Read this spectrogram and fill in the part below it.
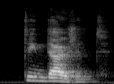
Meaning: ten thousand
- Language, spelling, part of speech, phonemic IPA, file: Dutch, tienduizend, numeral / noun, /ˈtindœyzənt/, Nl-tienduizend.ogg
